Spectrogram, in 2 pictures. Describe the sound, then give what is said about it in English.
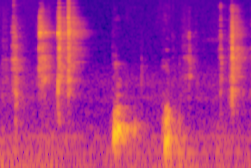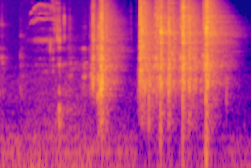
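A series of sharp metallic clicks and scrapes as a Glock pistol is reassembled, the recoil spring under the barrel fitted back into the slide, ending in a louder burst of rattling metal clacks; no talking. “That's the recoil spring under the barrel back into the slide, the...”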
